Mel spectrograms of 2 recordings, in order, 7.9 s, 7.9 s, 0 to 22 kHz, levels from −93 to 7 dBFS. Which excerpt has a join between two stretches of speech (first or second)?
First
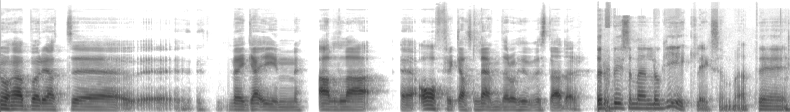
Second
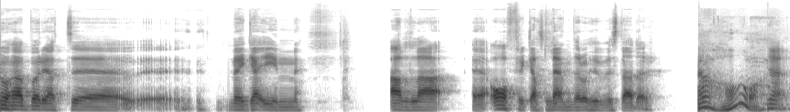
first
